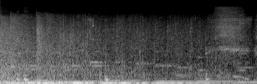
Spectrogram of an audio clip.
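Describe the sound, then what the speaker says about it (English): A Minecraft explosion in a multiplayer session booms loud and close, its heavy low rumble rolling on with crackling debris for a couple of seconds before easing off. "It's an explosion and you're gone."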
